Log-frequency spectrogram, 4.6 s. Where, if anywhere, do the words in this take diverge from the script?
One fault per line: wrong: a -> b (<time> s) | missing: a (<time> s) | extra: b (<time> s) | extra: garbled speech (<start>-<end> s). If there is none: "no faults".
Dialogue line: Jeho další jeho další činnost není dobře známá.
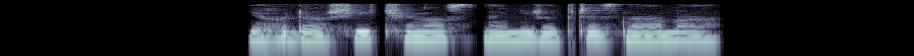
missing: jeho další (1.9 s)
